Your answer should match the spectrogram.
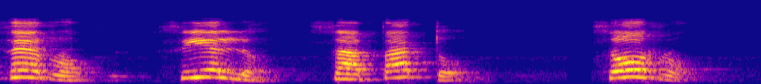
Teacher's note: Pero también el interdental aparece en la palabra cerro y en la palabra cielo.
